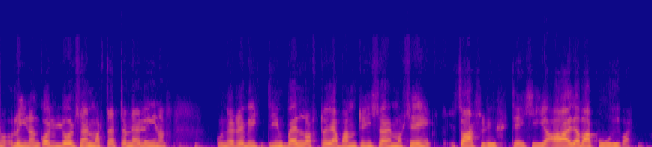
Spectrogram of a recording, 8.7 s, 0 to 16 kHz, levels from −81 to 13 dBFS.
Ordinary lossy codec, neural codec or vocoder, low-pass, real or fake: Opus, 16 kbps; autoencoder, 48 kHz, 32 numbers a frame, DAC-VAE, trained on Japanese speech; 14.4 kHz; fake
